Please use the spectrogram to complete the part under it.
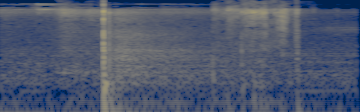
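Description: A phone is handled close up, with a sharp bump and rustling.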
